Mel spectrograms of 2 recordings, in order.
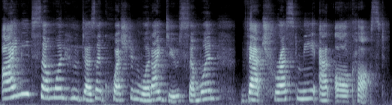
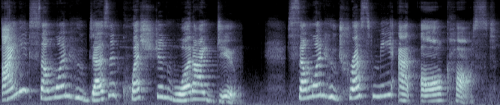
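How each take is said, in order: First: Repeated quote. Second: Slow, a little higher, lightly voiced ex; mock ex-boyfriend. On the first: Retold or imitated. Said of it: "repeat of his words". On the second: Quoting her cheating ex, slow and lightly mocking. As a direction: drawl out his words mockingly. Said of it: "This is what he says, verbatim".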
